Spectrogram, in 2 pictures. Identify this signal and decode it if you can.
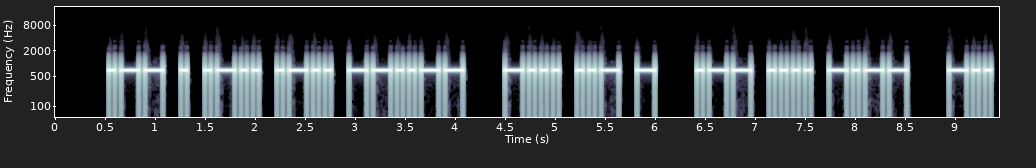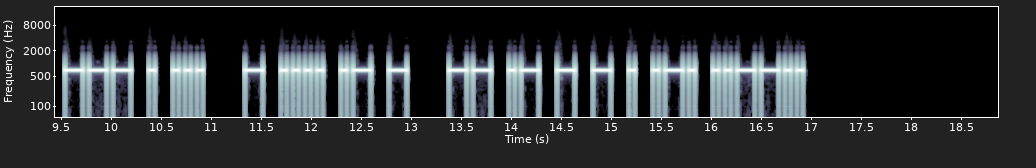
Morse code, heard as a keyed tone, about 19 wpm, 700 Hz. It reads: WELL, BUT WHY DOES THAT MATTER?
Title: Sentences from Top 700 Words 20wpm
